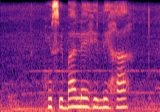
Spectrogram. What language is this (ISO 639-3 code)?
sot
